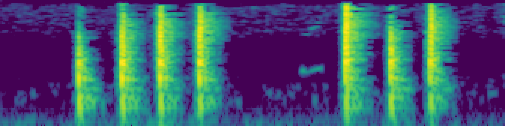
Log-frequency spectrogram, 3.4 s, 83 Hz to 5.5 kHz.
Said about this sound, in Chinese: 这阵夜深人静，就快11点，有人敲他的窗户。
